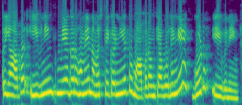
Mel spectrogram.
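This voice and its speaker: A woman with an Indian accent, her voice sitting high, teaches an English lesson to young children in a voice-over. She reads each English line slowly and carefully, then breaks it down word by word in simple terms.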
